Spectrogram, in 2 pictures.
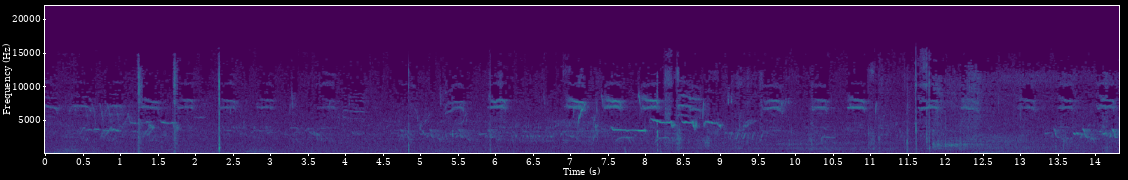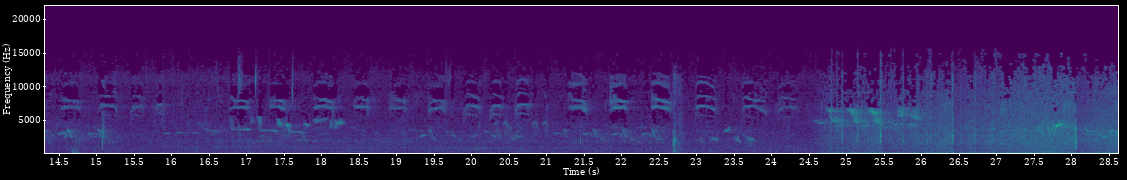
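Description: Birds chirping and singing over a low background haze, with a few sharp knocks. About 25 seconds in, a louder low rumble with a steady hum comes in and keeps going.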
